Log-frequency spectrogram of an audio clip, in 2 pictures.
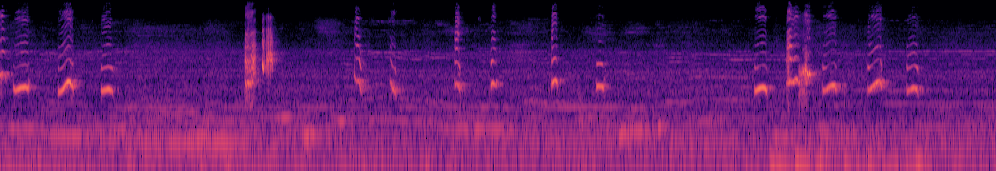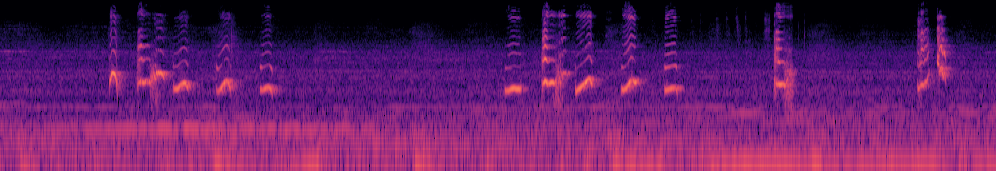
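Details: A young male pet Lutino red-eye cockatiel, born in the Philippines, sings his heart out in short bursts of bright whistled notes, some sharp and rising, with pauses between phrases.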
